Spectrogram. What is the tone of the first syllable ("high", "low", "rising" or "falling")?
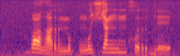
falling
